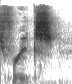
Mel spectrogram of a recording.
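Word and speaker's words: Freex: I guess I didn't realize it's pronounced Freaks.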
